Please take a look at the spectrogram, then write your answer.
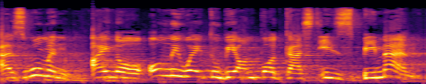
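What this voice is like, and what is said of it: Put-on Russian woman character voice. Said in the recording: “Olga from Moscow.”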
